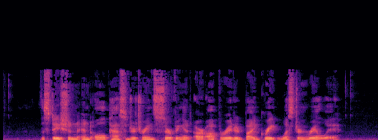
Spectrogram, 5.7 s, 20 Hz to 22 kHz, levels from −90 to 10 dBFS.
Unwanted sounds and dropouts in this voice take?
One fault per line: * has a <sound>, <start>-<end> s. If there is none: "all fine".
all fine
